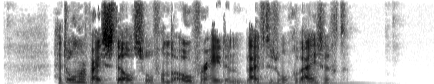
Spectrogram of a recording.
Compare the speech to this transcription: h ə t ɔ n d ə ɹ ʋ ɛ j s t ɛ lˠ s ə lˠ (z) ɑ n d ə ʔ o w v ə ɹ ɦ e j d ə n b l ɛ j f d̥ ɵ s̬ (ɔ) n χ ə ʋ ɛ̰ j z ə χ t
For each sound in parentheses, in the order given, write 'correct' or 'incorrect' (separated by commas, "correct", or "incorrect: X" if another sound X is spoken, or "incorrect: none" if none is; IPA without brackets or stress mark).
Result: incorrect: v, correct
